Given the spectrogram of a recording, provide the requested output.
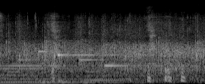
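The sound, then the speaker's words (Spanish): A crowd applauds for Jesus in a steady, dense wash of clapping that fills the whole two seconds, with a few voices faintly audible underneath. “Me trajo una pastilla un aplauso a Jesús.”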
